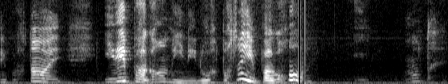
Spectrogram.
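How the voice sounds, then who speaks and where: A woman talks at a fairly slow pace. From northern France. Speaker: vlogger. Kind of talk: casual vlog monologue. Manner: rambling, hesitant; hushed, near whisper.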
